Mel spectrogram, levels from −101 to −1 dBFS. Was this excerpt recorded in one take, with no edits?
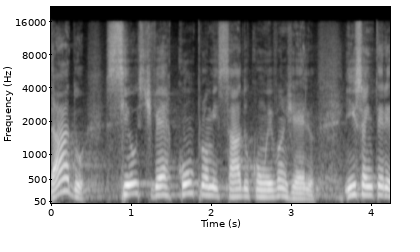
yes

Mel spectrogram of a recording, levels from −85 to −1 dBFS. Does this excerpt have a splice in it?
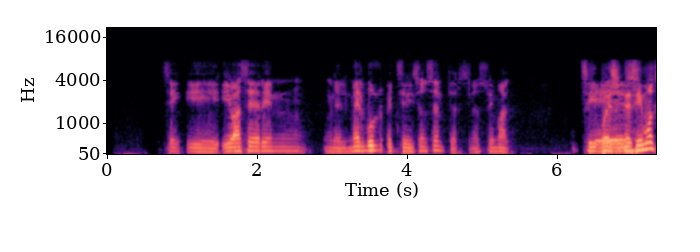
no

